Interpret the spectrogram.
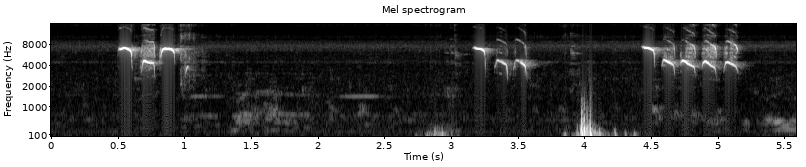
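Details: Cinereous tit (gelatik batu) singing varied wucit chirps: a pair of sharp whistled notes, then two quick series of high downslurred chirps, with a loud low thump near the middle.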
